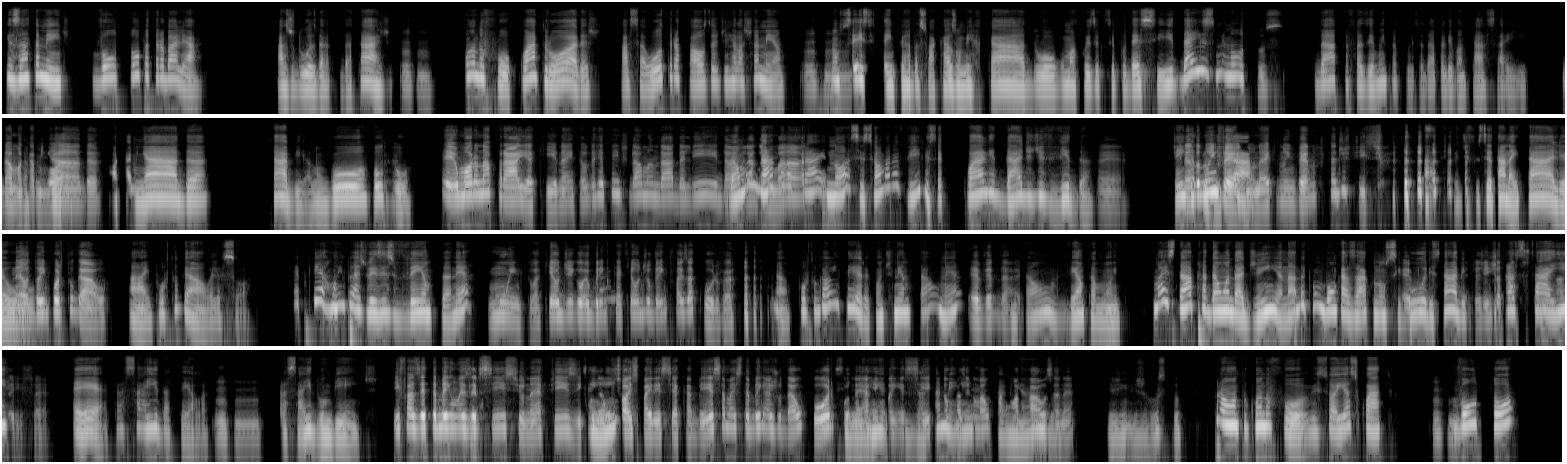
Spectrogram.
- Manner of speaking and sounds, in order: laugh; tapping; chuckle
- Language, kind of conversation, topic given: Portuguese, advice, Como posso encontrar pequenos momentos para relaxar ao longo do dia?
